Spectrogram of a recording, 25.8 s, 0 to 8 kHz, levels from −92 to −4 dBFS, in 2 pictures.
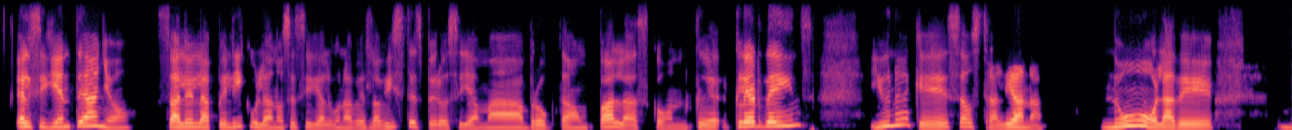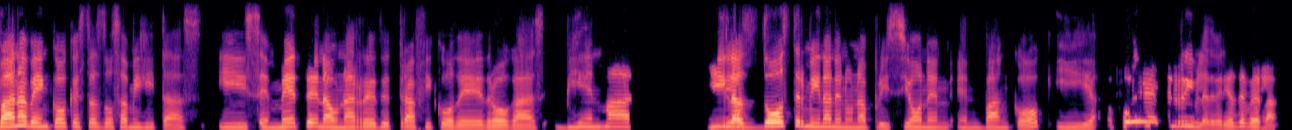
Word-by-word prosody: el 260 Hz, 0 st, +5 dB
siguiente 250 Hz, +3 st, +1 dB
año 220 Hz, -7 st, +3 dB, 0.2 s
sale 235 Hz, 0 st, +2 dB
la 230 Hz, -2 st, +2 dB
película, 225 Hz, -1 st, -3 dB
no 210 Hz, 0 st, -7 dB
sé 225 Hz, +2 st, -8 dB
si 220 Hz, -1 st, -8 dB
alguna 200 Hz, 0 st, -6 dB
vez 195 Hz, +1 st, -8 dB
la 210 Hz, -1 st, -5 dB
viste 250 Hz, +3 st, -6 dB
pero 195 Hz, -1 st, -6 dB
se 215 Hz, +2 st, -10 dB
llama 205 Hz, +1 st, -2 dB
Brokedown 205 Hz, 0 st, -5 dB
Palace 235 Hz, -5 st, +1 dB
con 185 Hz, -1 st, -9 dB
Claire 215 Hz, -1 st, -4 dB
Claire 270 Hz, +1 st, +6 dB
Danes 295 Hz, +6 st, +3 dB, 0.6 s
y 250 Hz, 0 st, -3 dB
una 345 Hz, +6 st, +2 dB
que 220 Hz, 0 st, 0 dB
es 245 Hz, +2 st, -8 dB
australiana. 220 Hz, -5 st, +1 dB, 0.6 s
No, 260 Hz, +4 st, +4 dB
la 210 Hz, -1 st, +4 dB
de 210 Hz, 0 st, +1 dB, 0.6 s
van 260 Hz, +2 st, +6 dB
a 295 Hz, 0 st, +8 dB
Bangkok 255 Hz, -2 st, +1 dB
estas 235 Hz, -1 st, -4 dB
2 225 Hz, 0 st, -6 dB
amiguitas 220 Hz, 0 st, -6 dB
y 220 Hz, -2 st, -4 dB
se 225 Hz, +1 st, -5 dB
meten 245 Hz, +2 st, +2 dB
a 230 Hz, -, +5 dB
una 225 Hz, -1 st, +1 dB
red 225 Hz, +1 st, -2 dB
de 230 Hz, 0 st, -4 dB
tráfico 220 Hz, -1 st, -3 dB
de 205 Hz, -1 st, -2 dB
drogas 205 Hz, -1 st, -1 dB
bien 245 Hz, +2 st, -5 dB
mal, 245 Hz, -1 st, +1 dB, 0.8 s
y 250 Hz, +2 st, +1 dB
las 235 Hz, -3 st, +5 dB
2 265 Hz, +2 st, +8 dB
terminan 255 Hz, -3 st, +1 dB
en 235 Hz, -1 st, -2 dB
una 230 Hz, 0 st, -3 dB
prisión 225 Hz, 0 st, -5 dB
en 215 Hz, -1 st, -6 dB
en 210 Hz, -2 st, -10 dB
Bangkok 215 Hz, +3 st, -3 dB
y 210 Hz, -3 st, -7 dB
ah -, -, -9 dB, 0.2 s
fue 270 Hz, -1 st, +4 dB, 0.4 s
terrible, 275 Hz, -7 st, -2 dB
deberías 200 Hz, +5 st, -5 dB
de 260 Hz, -, 0 dB
verla. 205 Hz, -5 st, -2 dB
225 Hz, 150 wpm, -24 LUFS, 210-250 Hz, 0.8 s, a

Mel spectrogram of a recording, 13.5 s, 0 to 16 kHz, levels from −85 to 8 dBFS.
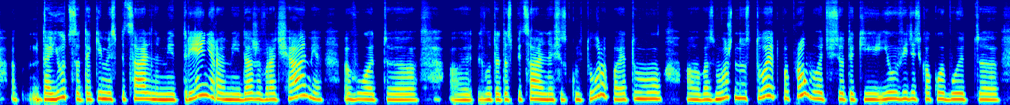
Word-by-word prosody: а, 210 Hz, -, -6 dB, 0.2 s
даются 215 Hz, +4 st, +2 dB
такими 215 Hz, +3 st, +2 dB
специальными 205 Hz, -1 st, +3 dB
тренерами 220 Hz, -, +2 dB
и -, -, +1 dB
даже 215 Hz, +2 st, 0 dB
врачами. 215 Hz, -, -1 dB, 0.3 s
А 210 Hz, -, -3 dB
вот, 205 Hz, -1 st, -1 dB
э. 195 Hz, -1 st, -1 dB, 0.4 s
А 190 Hz, -3 st, -6 dB, 0.3 s
вот 200 Hz, 0 st, -2 dB
эта 200 Hz, +1 st, -1 dB
специальная 200 Hz, 0 st, +1 dB
физкультура. 200 Hz, -, -3 dB
Поэтому, 225 Hz, +3 st, +1 dB, 0.3 s
а, 200 Hz, -2 st, 0 dB
возможно, 230 Hz, +7 st, +1 dB
стоит 300 Hz, +6 st, -2 dB
попробовать 240 Hz, -, -1 dB
всё-таки 205 Hz, 0 st, 0 dB
и 220 Hz, -, +4 dB
увидеть, 225 Hz, -2 st, 0 dB
какой 215 Hz, 0 st, -2 dB
будет, 210 Hz, 0 st, +2 dB
э, 195 Hz, -1 st, -1 dB
210 Hz, 120 wpm, -18 LUFS, 200-230 Hz, 0.4 s, и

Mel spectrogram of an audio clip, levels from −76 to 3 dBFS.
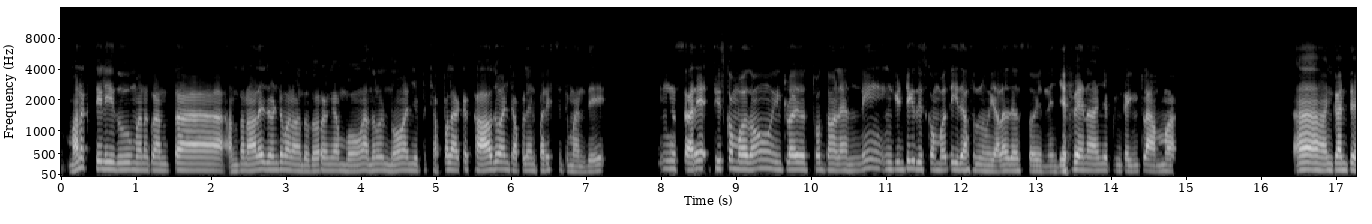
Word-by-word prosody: మనకు 205 Hz, 0 st, +3 dB
తెలిదు. 160 Hz, -3 st, +1 dB, 0.2 s
మనకంతా 145 Hz, 0 st, 0 dB, 0.6 s
అంత 125 Hz, +3 st, -8 dB
నాలెడ్జ్ 155 Hz, +3 st, +3 dB
ఉంటే 155 Hz, +1 st, -2 dB
మనం 140 Hz, -2 st, 0 dB
అంత 130 Hz, 0 st, -6 dB
దూరంగేమి 135 Hz, 0 st, -2 dB
బోము. 125 Hz, +2 st, -1 dB
అందులోను 140 Hz, 0 st, -5 dB
నో 135 Hz, -, 0 dB
అని 140 Hz, -1 st, -7 dB
జెప్పి 135 Hz, +2 st, -11 dB
చెప్పలేక 150 Hz, 0 st, -2 dB
కాదు 145 Hz, +4 st, +6 dB
అని 155 Hz, -, -7 dB
చెప్పలేని 135 Hz, -1 st, -6 dB
పరిస్థితి 140 Hz, -2 st, -8 dB
మనది. 115 Hz, +2 st, -6 dB, 0.9 s
ఇంగ 175 Hz, 0 st, -5 dB
సరే, 155 Hz, +2 st, +5 dB, 0.2 s
తీసుకొని 175 Hz, 0 st, -3 dB
బోదాం 160 Hz, +2 st, +3 dB, 0.2 s
ఇంట్లో 155 Hz, 0 st, 0 dB, 0.3 s
చూద్దాంలే 145 Hz, -2 st, -1 dB
అన్నీ 140 Hz, +6 st, -8 dB, 0.2 s
ఇంకా 160 Hz, 0 st, -7 dB
ఇంటికి 175 Hz, +2 st, -1 dB
తీసుకొని 155 Hz, -1 st, -5 dB
పోతే, 150 Hz, -, -3 dB
"ఇది 150 Hz, -, +1 dB
అసలు 140 Hz, -2 st, -9 dB
నువ్వు 125 Hz, -1 st, -4 dB
ఎలా 130 Hz, +2 st, +2 dB
తేస్తావు? 130 Hz, -1 st, -3 dB
ఇది 115 Hz, -, -16 dB
నేను 115 Hz, 0 st, -10 dB
జెప్పానా" 145 Hz, +1 st, +4 dB
అని 140 Hz, +1 st, -6 dB
జెప్పి 130 Hz, -, -11 dB
ఇంక 125 Hz, -, -5 dB
ఇంట్లో 125 Hz, -, +2 dB
అమ్మ. 125 Hz, +1 st, -5 dB, 1.8 s
ఆ! -, -, +10 dB, 0.3 s
ఇంకంతే 145 Hz, 0 st, +3 dB
145 Hz, 160 wpm, -23 LUFS, 135-155 Hz, 1.8 s, ఆ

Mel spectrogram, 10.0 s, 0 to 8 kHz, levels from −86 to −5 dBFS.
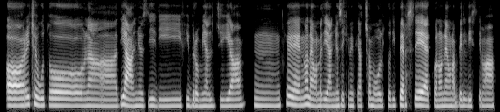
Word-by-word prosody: ho 180 Hz, 0 st, +8 dB
ricevuto 185 Hz, -3 st, +1 dB
una 170 Hz, -1 st, -1 dB
diagnosi 175 Hz, -2 st, +1 dB
di 170 Hz, +1 st, -5 dB
fibromialgia, 170 Hz, 0 st, -2 dB, 0.3 s
mhmm, 175 Hz, -1 st, -4 dB
che 205 Hz, -5 st, +3 dB
non 205 Hz, +2 st, +1 dB
è -, -, +4 dB
una 170 Hz, 0 st, -2 dB
diagnosi 170 Hz, 0 st, -1 dB
che 175 Hz, -, -14 dB
mi 170 Hz, -1 st, -4 dB
piaccia 170 Hz, +2 st, -6 dB
molto, 165 Hz, +1 st, -4 dB
di 175 Hz, 0 st, -7 dB
per 190 Hz, 0 st, +1 dB
sé, 185 Hz, -4 st, +5 dB
ecco 165 Hz, 0 st, -3 dB
non 165 Hz, +1 st, -2 dB
è 170 Hz, -, +2 dB
una 170 Hz, 0 st, -2 dB
bellissima, 170 Hz, 0 st, -3 dB
175 Hz, 145 wpm, -23 LUFS, 170-180 Hz, 0.3 s, ho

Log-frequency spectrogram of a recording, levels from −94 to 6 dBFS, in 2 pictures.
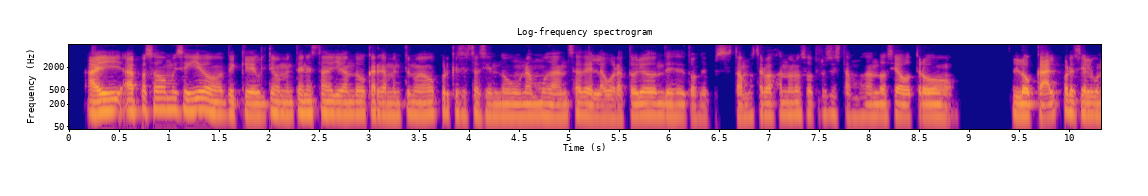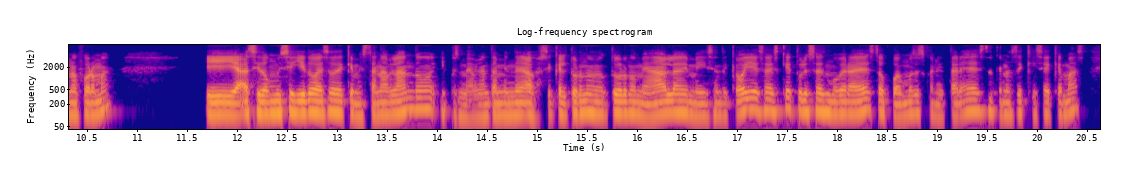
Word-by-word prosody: ahí, 135 Hz, +3 st, +6 dB
ha 135 Hz, 0 st, +3 dB
pasado 150 Hz, 0 st, +1 dB
muy 145 Hz, 0 st, -1 dB
seguido, 140 Hz, -3 st, +2 dB
de 115 Hz, 0 st, -3 dB
que 110 Hz, -2 st, +2 dB
últimamente, 115 Hz, +2 st, -2 dB
han 120 Hz, -, +2 dB
estado 120 Hz, 0 st, 0 dB
llegando 115 Hz, 0 st, 0 dB
cargamento 110 Hz, -1 st, -2 dB
nuevo, 115 Hz, 0 st, -2 dB
porque 130 Hz, -1 st, -5 dB
se 110 Hz, -, -7 dB
está 110 Hz, -, -5 dB
haciendo 105 Hz, 0 st, -4 dB
una 100 Hz, 0 st, 0 dB
mudanza 100 Hz, 0 st, -2 dB
del 100 Hz, -3 st, +1 dB
laboratorio 95 Hz, +3 st, 0 dB
donde 105 Hz, -1 st, 0 dB
donde, 95 Hz, -1 st, -8 dB
pues, -, -, -9 dB
estamos 100 Hz, +2 st, -5 dB
trabajando 110 Hz, 0 st, -2 dB
nosotros, 115 Hz, 0 st, -6 dB
se -, -, -8 dB
está 100 Hz, -1 st, -8 dB
mudando 100 Hz, +1 st, -4 dB
hacia 105 Hz, +1 st, 0 dB
otro 100 Hz, +1 st, 0 dB, 0.5 s
local, 105 Hz, -1 st, +4 dB
por 135 Hz, -, +1 dB
decirlo 115 Hz, 0 st, 0 dB
de -, -, 0 dB
alguna 110 Hz, 0 st, 0 dB
forma, 120 Hz, +7 st, 0 dB, 0.9 s
y 115 Hz, -1 st, +6 dB
ha -, -, +7 dB
sido 120 Hz, -2 st, +4 dB
muy 125 Hz, +1 st, +3 dB
seguido 125 Hz, 0 st, +4 dB
eso 125 Hz, +2 st, +2 dB
de 125 Hz, -1 st, +2 dB
que -, -, -2 dB
me 105 Hz, -, -3 dB
están 110 Hz, +2 st, -3 dB
hablando. 145 Hz, +6 st, 0 dB
Y, 130 Hz, -, -11 dB
pues, 125 Hz, -5 st, -12 dB
me 95 Hz, -2 st, -6 dB
hablan, 100 Hz, +2 st, -5 dB
también 110 Hz, 0 st, -1 dB
así 110 Hz, 0 st, -1 dB
que -, -, -1 dB
el 110 Hz, -, -1 dB
turno 125 Hz, +2 st, +1 dB
nocturno 120 Hz, +1 st, 0 dB
me 110 Hz, -3 st, -1 dB
habla, 120 Hz, +4 st, +3 dB
y -, -, -1 dB
me 110 Hz, -2 st, -3 dB
dicen 105 Hz, +1 st, -6 dB
de 105 Hz, -, -9 dB
que: 120 Hz, -, -5 dB
"Oye, 145 Hz, +3 st, +3 dB
¿sabes 135 Hz, -1 st, -2 dB
qué?, 155 Hz, +3 st, -2 dB
tú 145 Hz, -, -5 dB
le 130 Hz, -, +1 dB
sabes 135 Hz, 0 st, +1 dB
mover 120 Hz, -1 st, 0 dB
a 120 Hz, +2 st, +3 dB
esto, 135 Hz, -3 st, -3 dB
podemos 110 Hz, +1 st, -2 dB
desconectar 110 Hz, -3 st, -7 dB
esto, 135 Hz, +2 st, -3 dB
que 130 Hz, -, -10 dB
no 115 Hz, -, -4 dB
sé 120 Hz, +2 st, -6 dB
qué, 110 Hz, -, -15 dB
sé 115 Hz, +1 st, -5 dB
qué 115 Hz, -, -6 dB
más", 135 Hz, +4 st, -5 dB
115 Hz, 245 wpm, -23 LUFS, 105-125 Hz, 0.9 s, ha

